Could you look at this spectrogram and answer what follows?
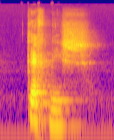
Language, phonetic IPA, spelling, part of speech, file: Dutch, [ˈtɛxnis], technisch, adjective, Nl-technisch.ogg
- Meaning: technical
